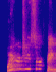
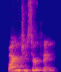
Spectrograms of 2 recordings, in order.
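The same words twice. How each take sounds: First: Much higher, sing-song mock question; squeaky exaggerated taunt. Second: Said in the usual way. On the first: Shown as a demonstration. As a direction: pitch it way up like a sneer. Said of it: "didn't say in a way of like". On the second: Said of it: "Just genuine curiosity".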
